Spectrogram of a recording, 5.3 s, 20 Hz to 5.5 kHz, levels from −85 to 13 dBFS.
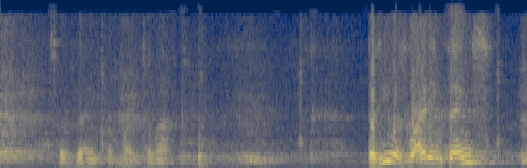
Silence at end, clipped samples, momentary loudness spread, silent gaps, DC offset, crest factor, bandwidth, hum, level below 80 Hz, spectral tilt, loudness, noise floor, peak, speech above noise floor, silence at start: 0 s; under 0.1%; 24 LU; none; 0.3%; 14 dB; 5.4 kHz; none; -48 dBFS; -8 dB/octave; -13 LUFS; -37 dBFS; 0 dBFS; 25 dB; 0 s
